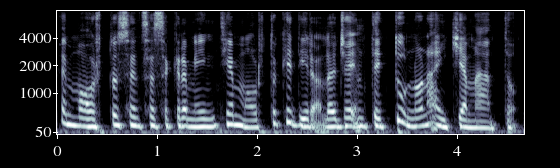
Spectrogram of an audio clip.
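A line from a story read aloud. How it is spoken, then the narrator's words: Sobbing repetition. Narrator (Italian): Rosa ripeteva singhiozzando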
